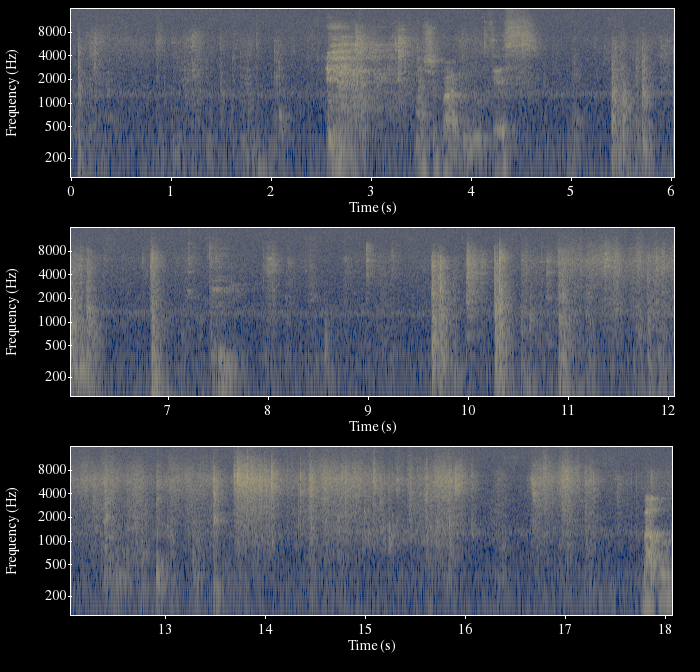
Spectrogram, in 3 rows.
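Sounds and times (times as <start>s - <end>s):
packing paper rustling: 11.2s - 17.7s.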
